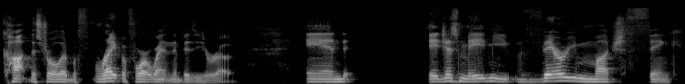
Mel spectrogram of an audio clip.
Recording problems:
none

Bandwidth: 14.5 kHz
